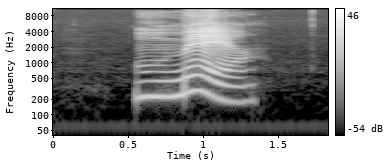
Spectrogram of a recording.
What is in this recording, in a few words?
"mmea", Swahili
